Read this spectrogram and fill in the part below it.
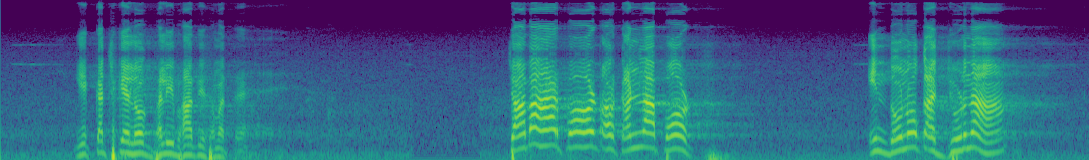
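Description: An elderly man gives a speech with emphasis through a microphone and loudspeakers, pausing between phrases.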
